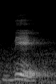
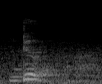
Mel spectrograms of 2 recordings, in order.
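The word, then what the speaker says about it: deux: Yang angka 2 yaitu de. Non de, tetapi de.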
